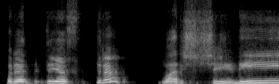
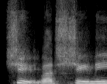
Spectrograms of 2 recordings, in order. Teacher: ఈ ష కూడా మూర్ధన్ ష అంటే షణ్ముఖ ష అంటారు దీన్ని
